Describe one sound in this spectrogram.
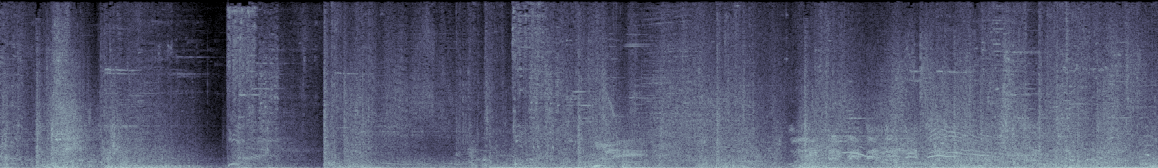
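Magic spells crackle and blast in a busy video game battle.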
